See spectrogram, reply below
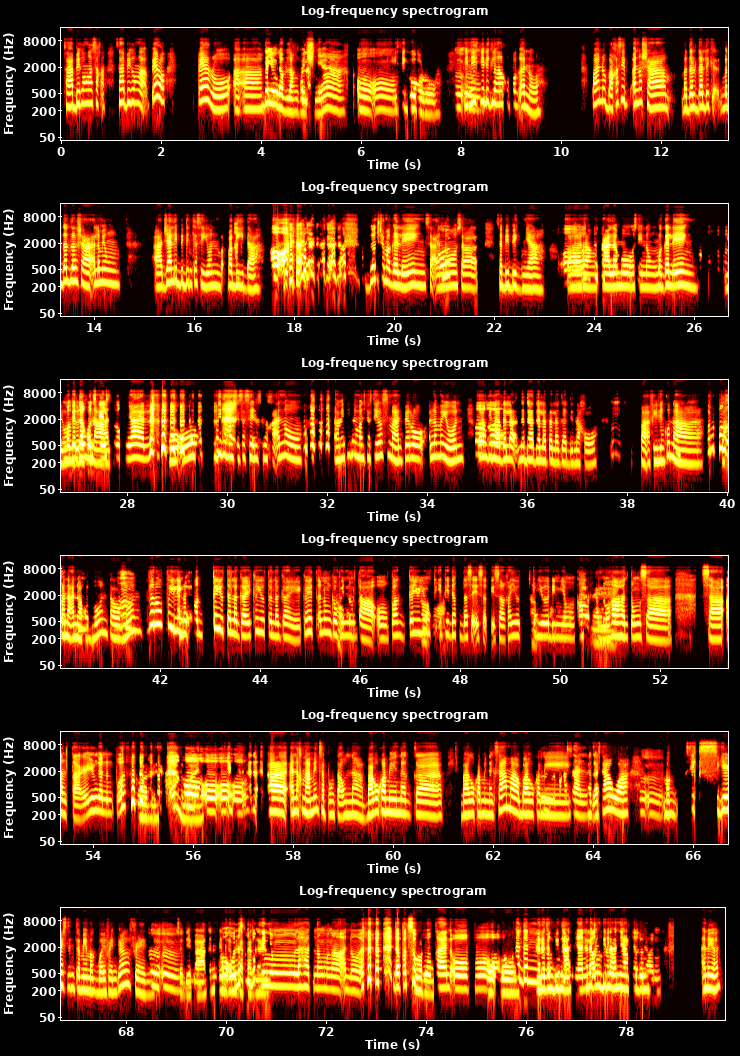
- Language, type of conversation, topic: Filipino, unstructured, Paano mo ilalarawan ang isang magandang relasyon at ano ang mga ginagawa mo para mapasaya ang iyong kasintahan?
- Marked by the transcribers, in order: static; other background noise; laugh; chuckle; unintelligible speech; laugh; mechanical hum; laugh; background speech; unintelligible speech; laugh; tapping; laugh; distorted speech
